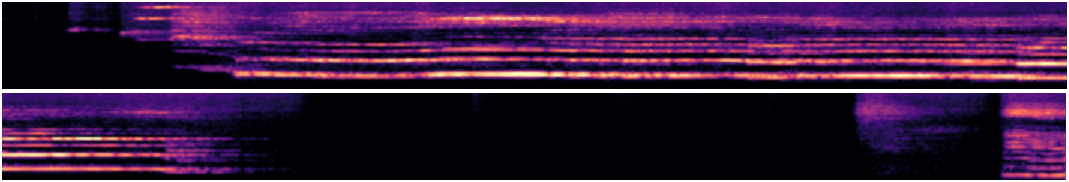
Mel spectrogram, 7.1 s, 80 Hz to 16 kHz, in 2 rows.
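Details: Moose, a 10-month-old pit bull puppy, howls unhappily indoors: one long, steady, rich-toned howl lasting about four seconds that sags slightly at the end, then a pause and the start of another cry.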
